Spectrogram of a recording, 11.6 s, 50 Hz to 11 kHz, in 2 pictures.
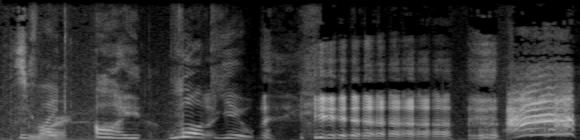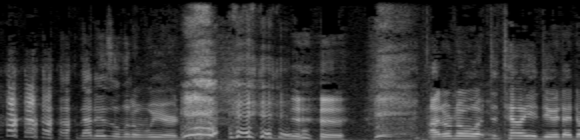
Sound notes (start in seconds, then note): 2.6 laughs; 5.0 yells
